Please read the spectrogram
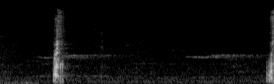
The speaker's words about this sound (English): He runs around the garden digging up plants and practicing his fierce bark on the local birds.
